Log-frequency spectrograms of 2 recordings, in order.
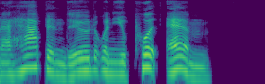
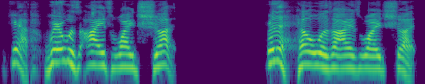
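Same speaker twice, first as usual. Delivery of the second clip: louder, higher, outraged question; indignant demand; 5 semitones higher, 7 dB louder than usual. Real, not acted. Ranting at the list maker, loud and outraged. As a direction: demand an answer, incensed.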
